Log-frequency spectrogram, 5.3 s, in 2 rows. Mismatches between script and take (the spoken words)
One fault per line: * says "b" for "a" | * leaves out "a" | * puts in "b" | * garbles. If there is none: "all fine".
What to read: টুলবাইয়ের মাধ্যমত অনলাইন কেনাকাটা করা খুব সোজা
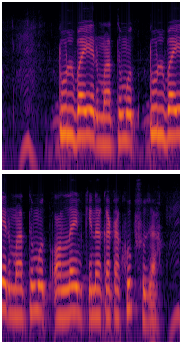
* puts in "টুলবাইয়ের মাধ্যমত"
* leaves out "করা"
